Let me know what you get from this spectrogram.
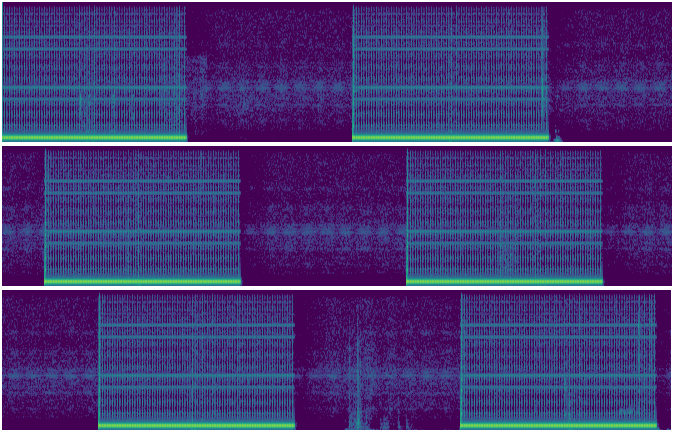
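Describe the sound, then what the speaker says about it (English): A phone call rings out unanswered, six long evenly spaced tones about two seconds each with equal gaps between them, loud and close, with no voices. "Just call him one more time, see if he picks up the phone."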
